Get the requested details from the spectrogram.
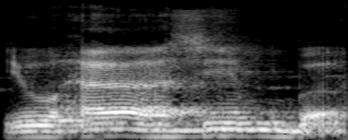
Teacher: Hukum tajwidnya adalah qol qola sugro, karena di tengah-tengah kalimat pantulannya sedikit saja.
